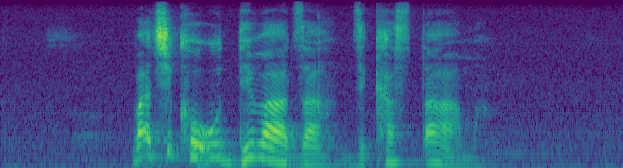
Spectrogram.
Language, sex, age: Venda, male, 28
